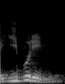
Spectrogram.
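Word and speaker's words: עברים: 이 히브리인의 그 뜻이 여러분 어떤 뜻이냐면 우리 한글 발음으로는 히브리인인데 이 히브리 발음으로는 이브림이에요. 이브림.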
